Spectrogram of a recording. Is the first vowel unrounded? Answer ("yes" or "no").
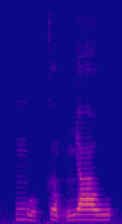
no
